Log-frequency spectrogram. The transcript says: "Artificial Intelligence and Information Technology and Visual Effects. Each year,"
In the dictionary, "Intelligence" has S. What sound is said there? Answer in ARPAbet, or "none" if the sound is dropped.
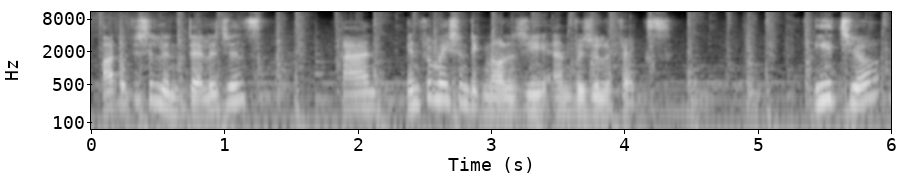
S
